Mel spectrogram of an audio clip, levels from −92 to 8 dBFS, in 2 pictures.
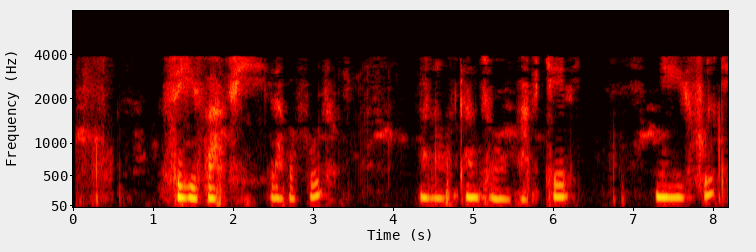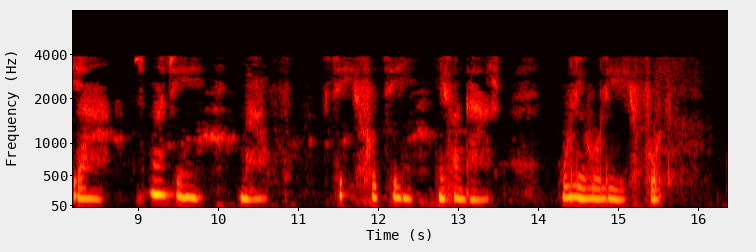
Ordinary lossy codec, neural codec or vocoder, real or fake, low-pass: AAC, 16 kbps; none; real; 7.2 kHz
